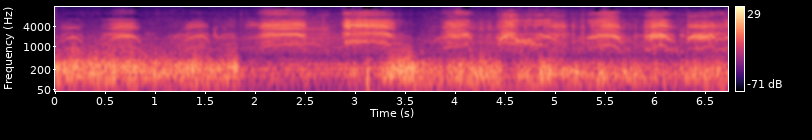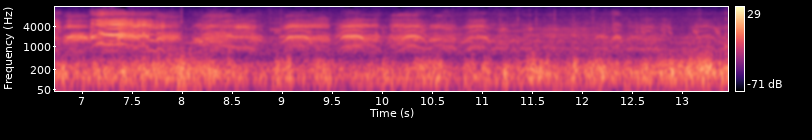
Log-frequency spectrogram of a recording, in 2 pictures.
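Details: A young pied avocet at Benthuizerplas gives loud, clipped, slightly harsh notes in quick series, about two or three a second, over a steady roar of wind.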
